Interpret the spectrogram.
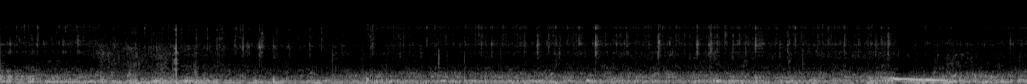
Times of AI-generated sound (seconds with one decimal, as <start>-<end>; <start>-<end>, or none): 2.0-3.9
